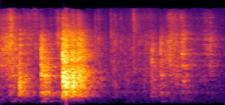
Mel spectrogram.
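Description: Hard objects clattering and knocking as someone rummages for a ruler, with one loud knock about two-thirds of a second in, then a few lighter clicks.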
